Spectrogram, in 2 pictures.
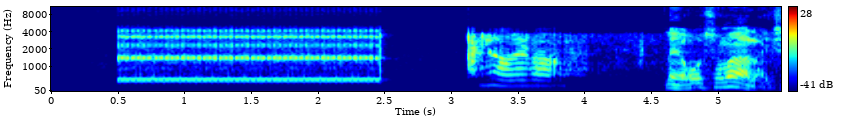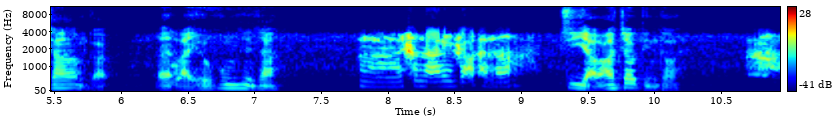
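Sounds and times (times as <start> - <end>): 
telephone ringback tone on an outgoing call to Hong Kong: 0.5 - 2.6
speech: 3.4 - 4.0, 4.6 - 10.3.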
